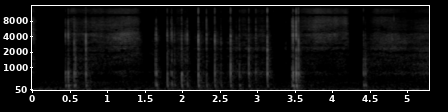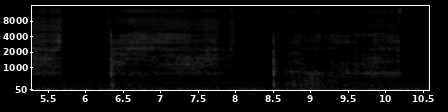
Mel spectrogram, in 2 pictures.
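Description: Long nails rub and scratch along the spine edge of a lime-green cardboard album box held by its spine. The result is bright, papery scraping strokes, with long rubs broken up by a run of short, sharp scratches.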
